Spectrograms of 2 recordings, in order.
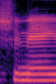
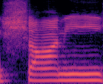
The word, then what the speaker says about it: Shanae: was just like, hey, my name's Shanae. It's pronounced that way because people were saying Shawnee, Shayna, Shani, Shaw.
